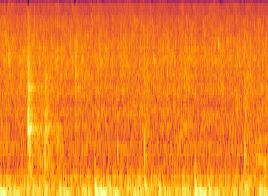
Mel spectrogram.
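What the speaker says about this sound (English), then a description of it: "So we're going to let these onions cook down a little bit in the butter and bacon grease." Onions frying in butter and bacon grease in a pan: a steady, soft, close sizzle with a few faint stirring taps, heard alone.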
